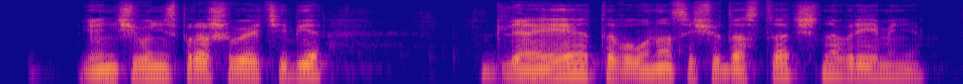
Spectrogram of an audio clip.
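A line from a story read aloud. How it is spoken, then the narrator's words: Soft. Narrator (Russian): мягко ответила она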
